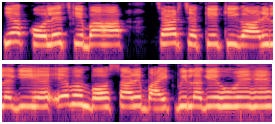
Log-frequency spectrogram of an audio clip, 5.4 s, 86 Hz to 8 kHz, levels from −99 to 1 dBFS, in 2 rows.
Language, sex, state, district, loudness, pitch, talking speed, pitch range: Hindi, female, Bihar, Saran, -12 LUFS, 300 Hz, 200 wpm, 295-310 Hz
